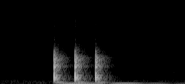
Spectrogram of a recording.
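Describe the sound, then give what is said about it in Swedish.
Three quick, evenly spaced knocks on a wooden door, fairly loud, each with a short hollow ring that fades. “Då knackade på dörren och Björn Olofsson steg in i förstugan.”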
